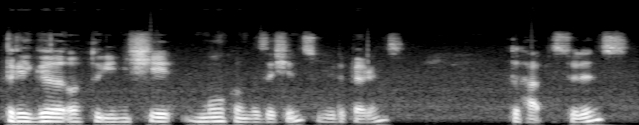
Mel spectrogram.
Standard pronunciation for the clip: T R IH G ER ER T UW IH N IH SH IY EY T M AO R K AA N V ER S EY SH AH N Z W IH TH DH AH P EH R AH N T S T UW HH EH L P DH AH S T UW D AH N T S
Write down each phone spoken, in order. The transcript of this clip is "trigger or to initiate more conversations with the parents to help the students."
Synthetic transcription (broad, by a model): T R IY G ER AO T UW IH N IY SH IY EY T M AO K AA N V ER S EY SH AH N S W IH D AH P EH R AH N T S T UW HH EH P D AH S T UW D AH N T S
